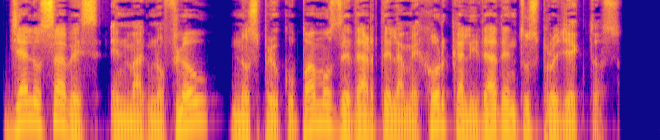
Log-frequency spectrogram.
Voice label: Turco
